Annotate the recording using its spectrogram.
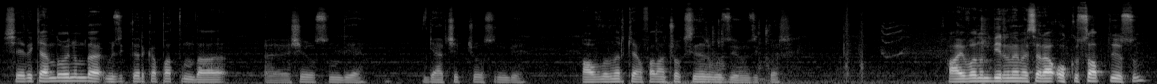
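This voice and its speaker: A man's voice: mid-range voice, moderate pace, dark tone, faint music behind. A man hosting a gaming video, chatting casually and playfully as he plays and talks back to the game. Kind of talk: casual let's-play commentary.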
